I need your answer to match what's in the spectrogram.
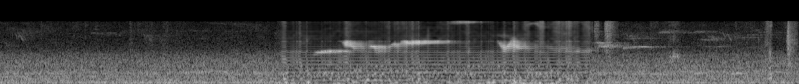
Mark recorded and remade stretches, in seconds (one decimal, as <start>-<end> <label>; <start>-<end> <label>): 0.0-2.8 recorded; 2.8-5.9 remade; 5.9-8.0 recorded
